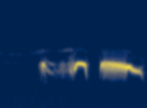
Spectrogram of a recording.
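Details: Spotted dove coo used to get caged doves calling during rain and wind: a soft rough opening, a rounded arched note, then a long buzzy coo that slides downward, with faint higher tones in the background.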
